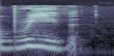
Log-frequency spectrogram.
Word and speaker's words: breathe: 那这个词的名词形式就是呼吸这个词啊， breath 读成 breath，比如说 take a breath，吸一口气。那这个词里头的元音呢是 a 的发音，并不是紧音的 e 了。 a 的发音呢就相当于 set set 之中的 a 的发音，尾部 th 又是轻辅音 th 不是 v，所以这个词名词读成 breath，动词读 breathe，发音区别还是挺大的，我们要注意区分。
